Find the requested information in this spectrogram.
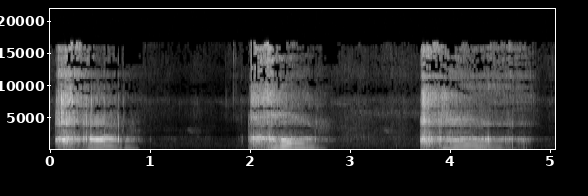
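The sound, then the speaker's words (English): Someone imitates a crow with three loud, raspy caws, each under a second long, separated by short pauses, the harsh voiced calls bending slightly downward in pitch. “Before long, I heard a mystical cawing.”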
